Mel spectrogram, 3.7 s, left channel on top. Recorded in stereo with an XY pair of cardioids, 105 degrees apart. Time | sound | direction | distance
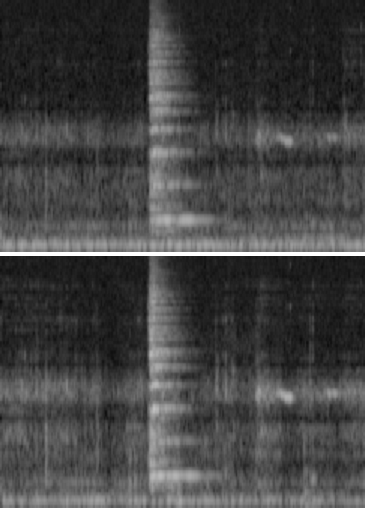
1.5 | a violin | 60° right | 1.9 m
